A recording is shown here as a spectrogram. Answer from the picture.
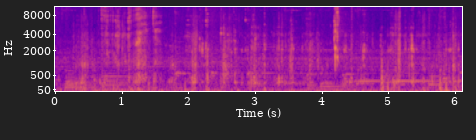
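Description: Close-miked chewing of a mouthful of spicy Thai salmon salad, with many small wet crunches and clicks, over soft background music.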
